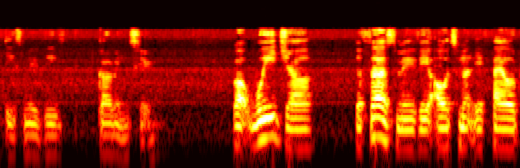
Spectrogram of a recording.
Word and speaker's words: Ouija: know my facts is Ouija it's not Ouija you do not pronounce yes and no in French anyway we a Ouija board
